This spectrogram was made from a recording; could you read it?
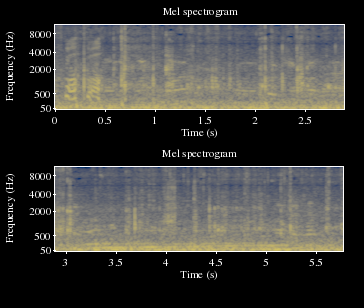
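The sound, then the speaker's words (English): A mounted police horse's hooves clip-clop on a street in a quick, steady rhythm of sharp knocks, fairly loud, over a constant rumbling background with some murmur of voices. “Like, what are you gonna do with your horse?”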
